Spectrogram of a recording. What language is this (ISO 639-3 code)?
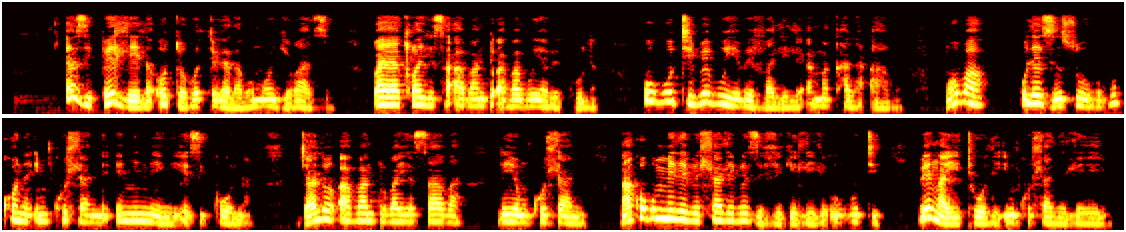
nde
